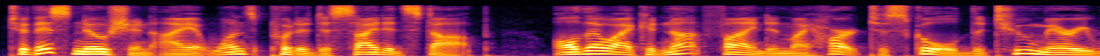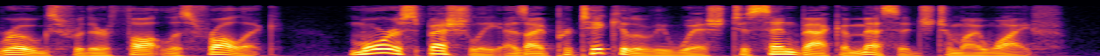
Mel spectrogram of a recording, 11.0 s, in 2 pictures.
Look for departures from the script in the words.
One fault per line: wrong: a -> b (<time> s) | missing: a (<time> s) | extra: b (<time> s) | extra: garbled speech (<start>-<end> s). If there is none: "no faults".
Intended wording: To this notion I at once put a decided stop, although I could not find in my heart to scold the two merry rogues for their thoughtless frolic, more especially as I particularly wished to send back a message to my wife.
no faults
